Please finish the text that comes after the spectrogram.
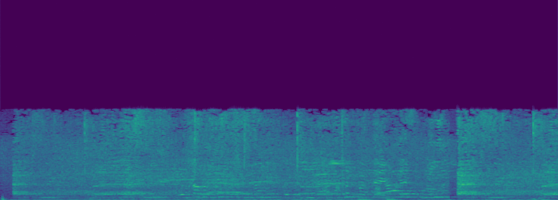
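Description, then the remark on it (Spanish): A large crowd in a stand chants "Messi, Messi" in unison, many voices rising and falling together in a steady, rhythmic chorus with a dense murmur of cheering underneath, loud and sustained throughout. “Eh, y hay muchísimos videos y la gente empezó a gritarle, obviamente a hacerle coro, Messi, Messi, para que volviera.”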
